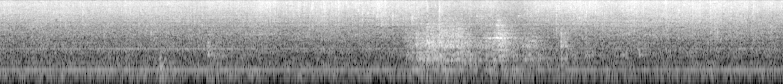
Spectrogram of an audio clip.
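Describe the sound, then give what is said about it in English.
Food sautéing in a pan while a spatula stirs it, a steady crackling sizzle with a few brief scraping and stirring bursts near the middle, no talk. “Just mix that a little bit around, and then we don't want to cook it up to the point where it's going to be all caramelized. We just kind of want to saute it.”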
